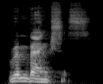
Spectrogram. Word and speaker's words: rambunctious: Rambunctious. Шумный, буйный. Читается как рем, банк, шиз. С ударением на банк.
